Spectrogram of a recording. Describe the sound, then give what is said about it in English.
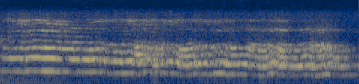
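A person imitates Loth Wolves growling while chasing, with one sustained, wavering, snarling cry that lasts about two seconds. It is loud, fairly high and strained, and heard alone without other talk. “That was me getting chased by Loth Wolves.”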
